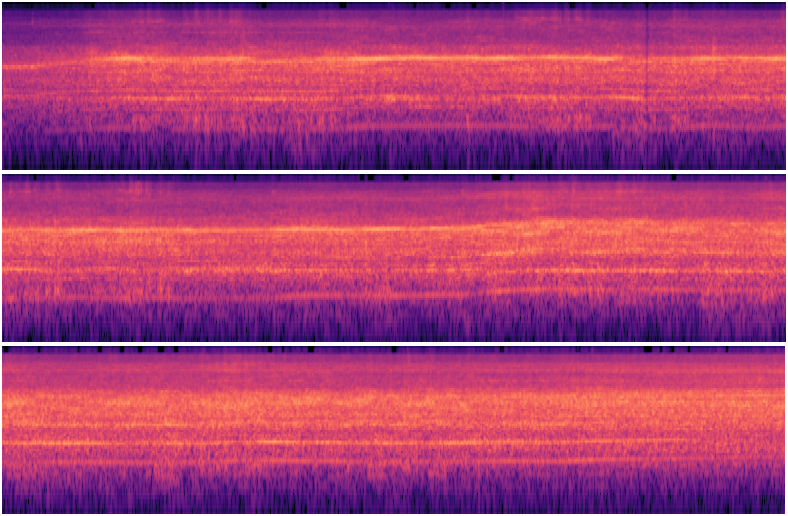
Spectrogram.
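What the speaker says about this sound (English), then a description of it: "So I'm going to mix that in. And we're going to get this all nice, okay? All nice and smooth." An electric mixer whirs steadily and loudly through raspberry white chocolate cheesecake batter, a continuous motor drone whose pitch shifts slightly partway through.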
